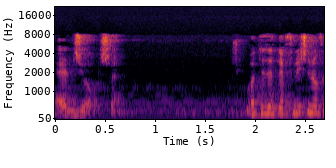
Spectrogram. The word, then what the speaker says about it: adsorption: एडजॉर्प्शन spelling में यहाँ पर डी आता है, एडजॉर्प्शन.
